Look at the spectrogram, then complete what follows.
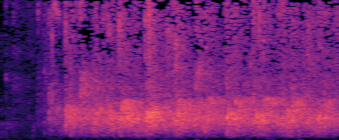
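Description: A crowd breaks into steady applause, building quickly after a brief quiet start and sustaining a dense, even wash of clapping throughout.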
